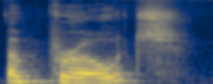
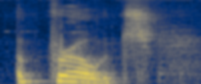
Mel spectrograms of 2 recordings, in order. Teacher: Esse A do início agora vai ter o som do schwa.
